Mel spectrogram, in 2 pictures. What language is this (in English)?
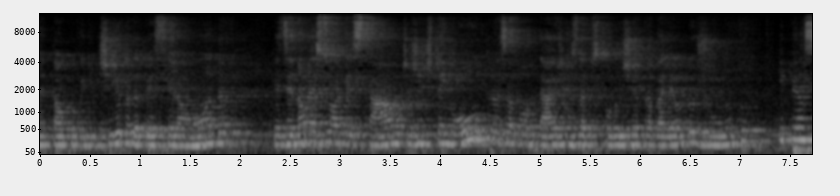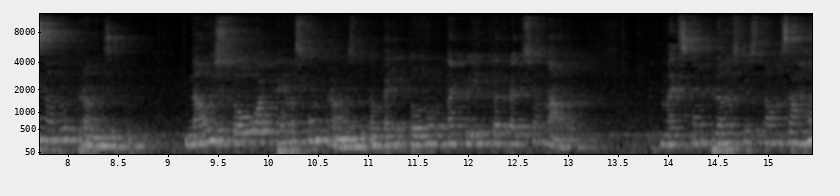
Portuguese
